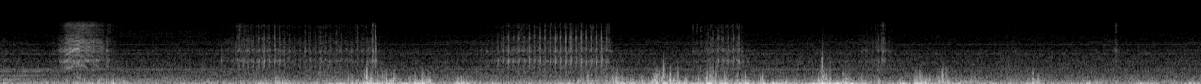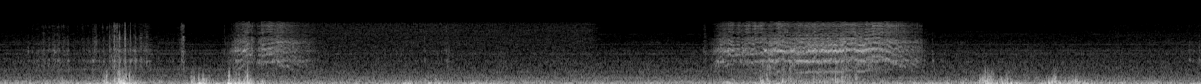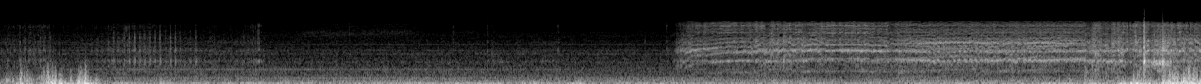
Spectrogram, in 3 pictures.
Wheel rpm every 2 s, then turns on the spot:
10, 10, 10, 10, 0, 0, 10, 30, 0, 40, 70, 0, 10, 0, 0, 90, 160, 150.
0-6 24-26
